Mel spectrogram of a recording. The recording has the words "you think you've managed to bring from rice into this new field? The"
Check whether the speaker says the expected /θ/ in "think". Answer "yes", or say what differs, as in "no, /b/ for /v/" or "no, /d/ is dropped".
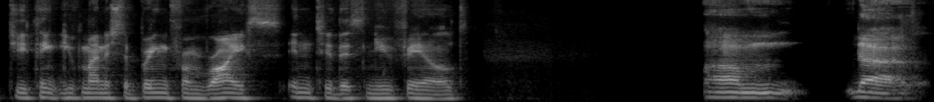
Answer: yes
